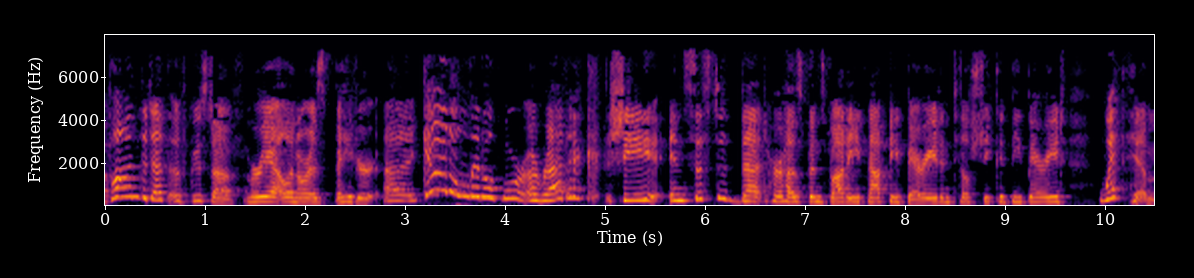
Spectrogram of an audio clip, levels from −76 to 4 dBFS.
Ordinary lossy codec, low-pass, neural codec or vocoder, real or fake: MP3, 32 kbps; 7.2 kHz; none; real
